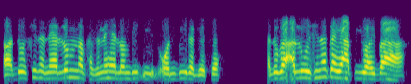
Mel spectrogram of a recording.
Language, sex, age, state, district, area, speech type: Manipuri, female, 60+, Manipur, Imphal West, rural, conversation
